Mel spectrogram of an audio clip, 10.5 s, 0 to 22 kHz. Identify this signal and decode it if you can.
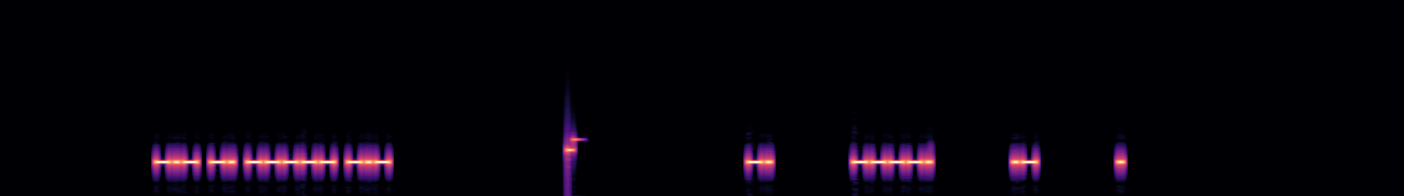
Morse code, heard as a keyed tone, about 34 wpm, spaced as for 18 wpm, 700 Hz. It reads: KN0K N9AE
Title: USA Call Signs - 4 Characters - 6x Character Spacing - 35wpm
